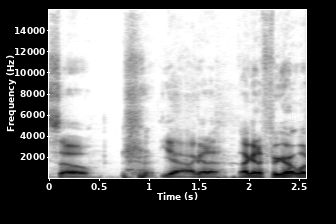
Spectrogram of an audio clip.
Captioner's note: chuckle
